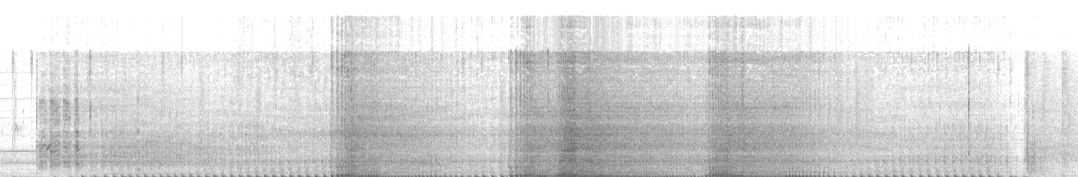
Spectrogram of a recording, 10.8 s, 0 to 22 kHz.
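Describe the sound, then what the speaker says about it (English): A Triumph Speed T4 motorcycle idles with a deep, bassy, burbly exhaust pulse, then is revved in three strong bursts that rise and fall before it settles back to a steady, thumping idle, heard close up. "the exhaust note on the Speed T4 has more bass and has a burbly character to it"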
